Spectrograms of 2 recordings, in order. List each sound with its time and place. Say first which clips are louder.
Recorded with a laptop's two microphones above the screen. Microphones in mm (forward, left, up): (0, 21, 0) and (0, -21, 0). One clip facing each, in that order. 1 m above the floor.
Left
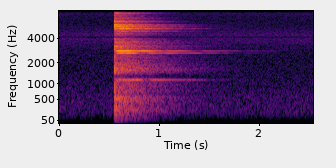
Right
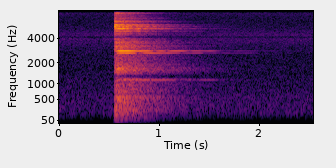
0.6 s tapping: left 1 dB; 65° left (ahead or behind), 1.2 m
